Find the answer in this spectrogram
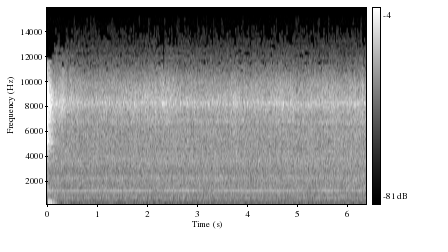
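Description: Steady background hiss of room tone, with a faint constant high-pitched whine running through it.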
